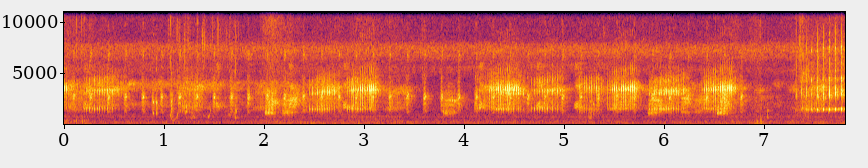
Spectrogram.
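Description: A chorus of frogs croaks in the Indian wild, many pulsing, overlapping calls rising and falling in bursts, moderately near over a low background hiss.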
